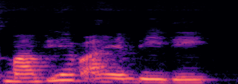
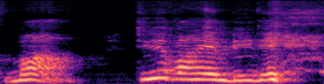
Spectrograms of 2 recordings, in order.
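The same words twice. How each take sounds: First: Quick, offhand retold question; casual question. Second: Higher, louder repeated question through laughter; laughing retelling. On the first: Son asking his mom about her credits page, casually. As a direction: toss it out casually in passing. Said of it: "he said it really casually". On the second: Retold or imitated. Mom retelling her son's repeated question, laughing. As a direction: imitate his insistent asking while cracking up. Retells son asking again, cracking up.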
